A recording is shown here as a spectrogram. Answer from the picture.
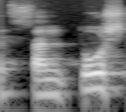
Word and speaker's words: संतोष: सबसे पहले इस संतोष शब्द को हम पढ़ते हैं, तो इसमें जो अनुस्वार लगा हुआ है इसका उच्चारण करते हैं, संतोष निकलता है, संतोष। यहाँ अनुस्वार का उच्चारण जो है ना के रूप में हो रहा है, जबकि पा ये पंप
